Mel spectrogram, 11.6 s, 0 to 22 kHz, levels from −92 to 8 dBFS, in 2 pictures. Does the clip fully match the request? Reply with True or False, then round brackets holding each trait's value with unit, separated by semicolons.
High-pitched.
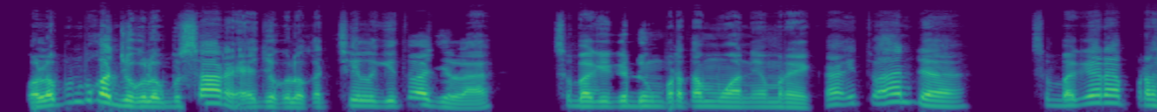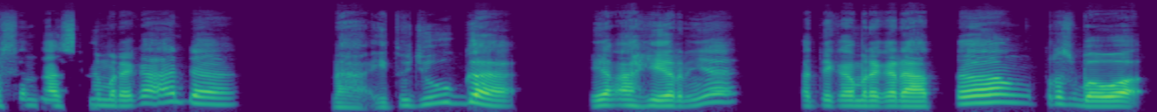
False (160 Hz)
